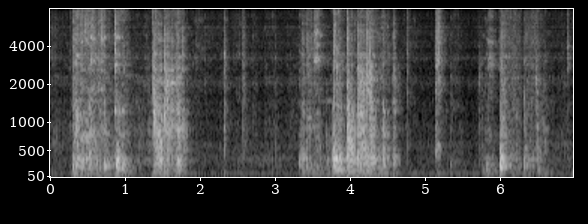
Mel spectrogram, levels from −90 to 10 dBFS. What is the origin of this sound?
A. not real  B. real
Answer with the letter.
A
